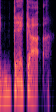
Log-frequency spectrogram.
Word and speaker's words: deka: Or you would say deka. – Deka. – Which is like cop.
